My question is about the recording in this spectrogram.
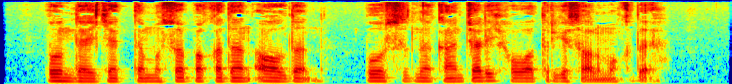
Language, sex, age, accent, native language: Uzbek, male, 19-29, Andijon, Uzbek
